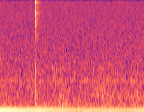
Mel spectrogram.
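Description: A single computer mouse click about half a second in, over a low steady hum.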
